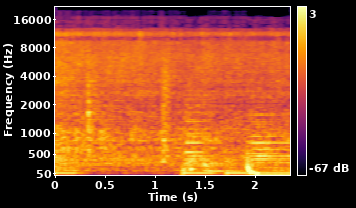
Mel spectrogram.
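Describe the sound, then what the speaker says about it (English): Chicken pieces sear in a hot pan for a creamy chicken pasta, giving a steady close sizzle with a brief louder hiss and scrape near the end as a piece is moved. "Now we're gonna sear them on each side for about 2 to 3 minutes"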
